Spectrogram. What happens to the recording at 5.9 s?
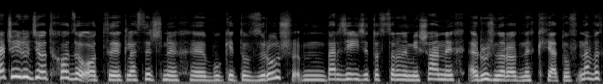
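Nothing goes wrong at 5.9 s: the audio runs through that moment intact, with no dropout, click or other fault.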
